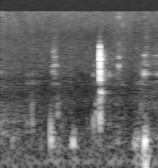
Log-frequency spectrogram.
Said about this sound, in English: sorry, I was chewing.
